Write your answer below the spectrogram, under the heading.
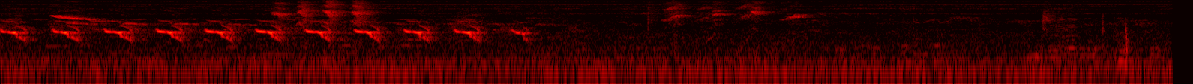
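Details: Amazonian White-tailed Trogon male, Orinoco Delta lodge, Venezuela, morning: a brisk series of falling notes for about three seconds, then quieter notes as other birds chirp higher up, followed by near silence.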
